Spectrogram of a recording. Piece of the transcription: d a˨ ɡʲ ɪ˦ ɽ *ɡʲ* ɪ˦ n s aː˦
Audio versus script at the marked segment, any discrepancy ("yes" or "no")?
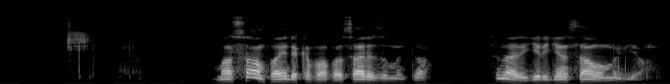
no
